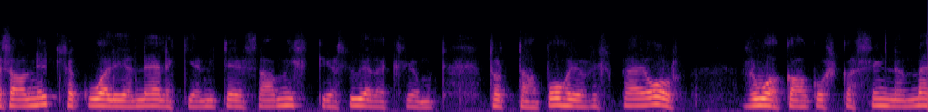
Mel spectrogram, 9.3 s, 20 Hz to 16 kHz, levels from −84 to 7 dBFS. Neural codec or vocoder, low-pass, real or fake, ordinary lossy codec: autoencoder, 48 kHz, 128 numbers a frame, DAC-VAE, trained on Japanese speech; 14.4 kHz; fake; Opus, 16 kbps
